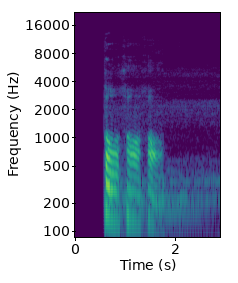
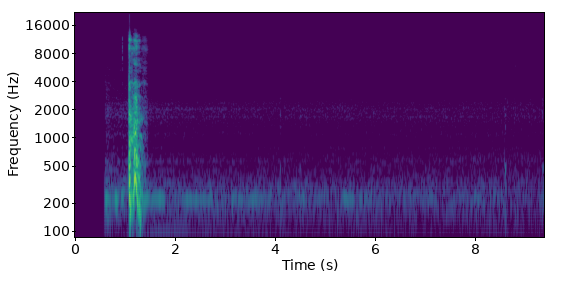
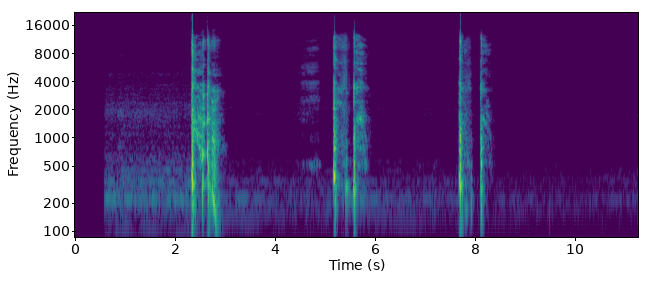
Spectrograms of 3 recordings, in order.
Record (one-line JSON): {"exhalation_length": "2.9 s", "exhalation_amplitude": 25292, "exhalation_signal_mean_std_ratio": 0.39, "cough_length": "9.4 s", "cough_amplitude": 32459, "cough_signal_mean_std_ratio": 0.15, "three_cough_length": "11.3 s", "three_cough_amplitude": 32768, "three_cough_signal_mean_std_ratio": 0.19, "survey_phase": "alpha (2021-03-01 to 2021-08-12)", "age": "45-64", "gender": "Male", "wearing_mask": "No", "symptom_none": true, "smoker_status": "Ex-smoker", "respiratory_condition_asthma": false, "respiratory_condition_other": false, "recruitment_source": "REACT", "submission_delay": "2 days", "covid_test_result": "Negative", "covid_test_method": "RT-qPCR"}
